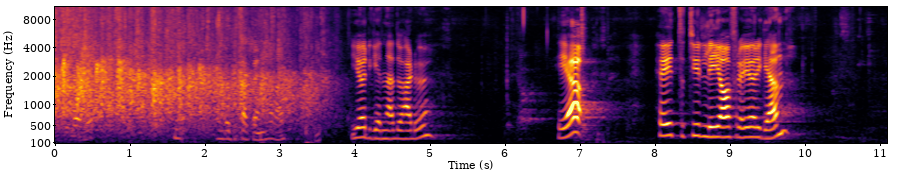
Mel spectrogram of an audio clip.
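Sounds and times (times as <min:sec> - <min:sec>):
audience applause: 0:00.0 - 0:03.9
speech: 0:01.6 - 0:05.2, 0:06.7 - 0:07.3, 0:08.0 - 0:09.9.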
